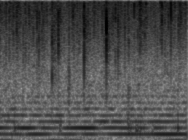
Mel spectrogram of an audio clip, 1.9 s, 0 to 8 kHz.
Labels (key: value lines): label: biophony, midshipman
recorder: SoundTrap 500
